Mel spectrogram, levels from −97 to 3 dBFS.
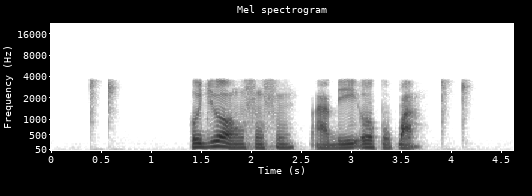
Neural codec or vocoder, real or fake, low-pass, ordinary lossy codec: codec, 44.1 kHz, 3.4 kbps, Pupu-Codec; fake; 3.6 kHz; none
